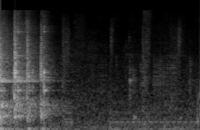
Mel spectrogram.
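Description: A sharp metallic clank with a brief ringing as the steel pulley carriage of a cable machine is moved along its upright and locked in place with its pin, followed by quiet.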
